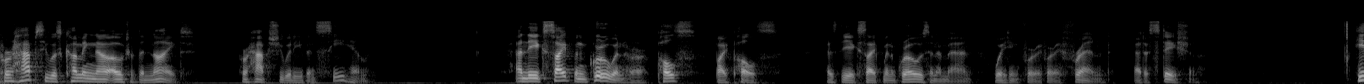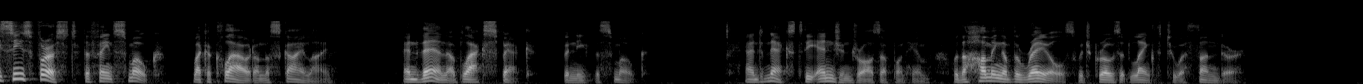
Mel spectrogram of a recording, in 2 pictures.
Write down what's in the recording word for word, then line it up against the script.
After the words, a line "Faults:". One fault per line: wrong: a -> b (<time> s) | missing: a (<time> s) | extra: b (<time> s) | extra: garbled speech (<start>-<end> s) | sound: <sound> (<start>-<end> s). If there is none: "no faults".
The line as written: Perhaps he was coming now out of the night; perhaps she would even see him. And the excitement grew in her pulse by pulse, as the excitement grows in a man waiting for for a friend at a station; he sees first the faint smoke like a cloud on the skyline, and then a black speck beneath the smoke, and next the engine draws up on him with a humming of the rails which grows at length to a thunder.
Perhaps he was coming now out of the night; perhaps she would even see him. And the excitement grew in her pulse by pulse, as the excitement grows in a man waiting for for a friend at a station; he sees first the faint smoke like a cloud on the skyline, and then a black speck beneath the smoke, and next the engine draws up on him with a humming of the rails which grows at length to a thunder.
Faults:
no faults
